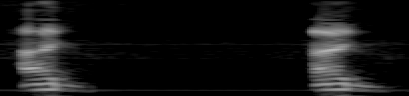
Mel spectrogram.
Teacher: جب ہم حمزہ کو جیم کے ساتھ ملاتے ہیں تو کیا ہوتا ہے کہ سانس بند ہو جاتا ہے۔ ہم پڑھتے ہیں حمزہ جیم زبر اج اج، ٹھیک ہے، اور سانس کیا ہو رہا ہے، یہ بند ہو رہا ہے۔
